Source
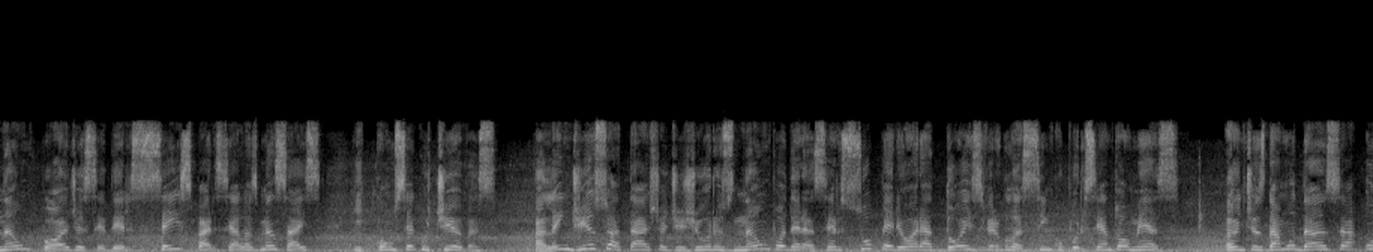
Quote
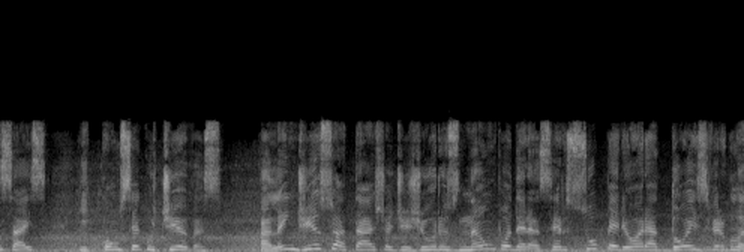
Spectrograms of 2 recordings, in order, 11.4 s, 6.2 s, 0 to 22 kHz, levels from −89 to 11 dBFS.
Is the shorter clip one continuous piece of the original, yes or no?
yes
